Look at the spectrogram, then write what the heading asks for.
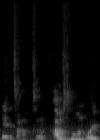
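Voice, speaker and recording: A twenty-one-year-old man tells his stories in a laid-back but insistent way. He is heard from a distance in a strongly echoing room, with clear background noise under his voice. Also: fairly low pitch, fairly even intonation, fast. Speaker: guest. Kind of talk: casual storytelling.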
